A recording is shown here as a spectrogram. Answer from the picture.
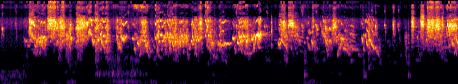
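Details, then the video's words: Budgies chattering in a busy flock, quick scratchy warbles and chirps running together, with brief breaks near the third and fifth seconds and soft low knocks in between. "Beautiful Budgies Chirping Sounds"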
